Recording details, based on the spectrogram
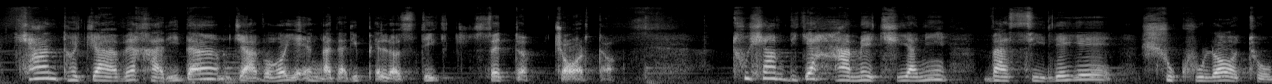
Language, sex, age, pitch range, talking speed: Persian, female, 60-79, 195-270 Hz, 90 wpm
